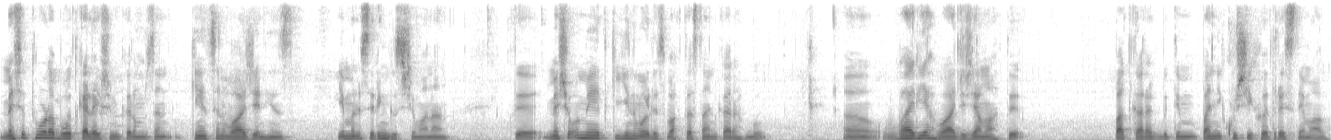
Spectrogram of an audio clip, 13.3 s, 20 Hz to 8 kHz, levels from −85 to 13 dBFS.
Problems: none marked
